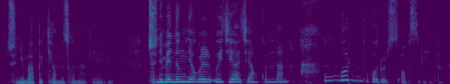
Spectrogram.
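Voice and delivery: ordinary talk, nothing marked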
